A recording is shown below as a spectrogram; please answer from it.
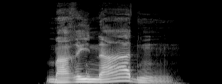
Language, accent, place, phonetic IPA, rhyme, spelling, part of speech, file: German, Germany, Berlin, [maʁiˈnaːdn̩], -aːdn̩, Marinaden, noun, De-Marinaden.ogg
- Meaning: plural of Marinade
